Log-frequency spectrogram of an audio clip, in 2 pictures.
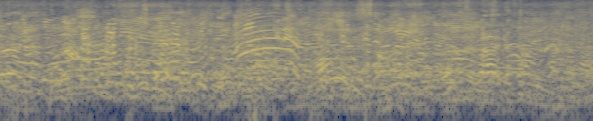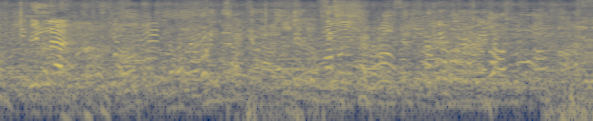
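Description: A crowd of excited children chatter and shout close by, outdoors.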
